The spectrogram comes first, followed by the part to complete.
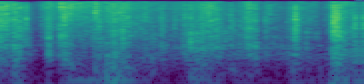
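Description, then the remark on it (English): Bits of paper being shuffled and handled, a steady papery rustling and crinkling with a few sharper bursts along the way, and no one speaking. “I feel like I've got all these bits of paper like I'm playing Dungeons and Dragons or something.”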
